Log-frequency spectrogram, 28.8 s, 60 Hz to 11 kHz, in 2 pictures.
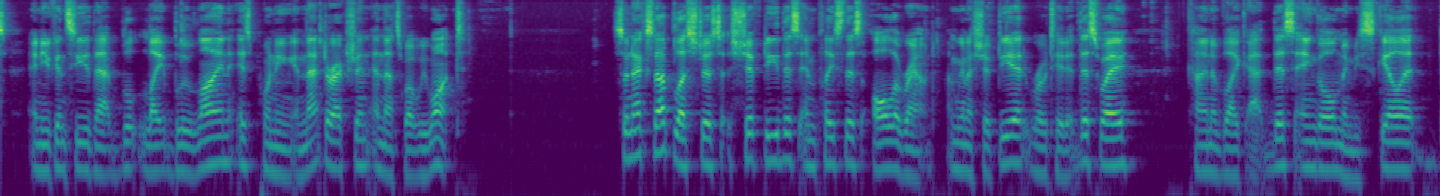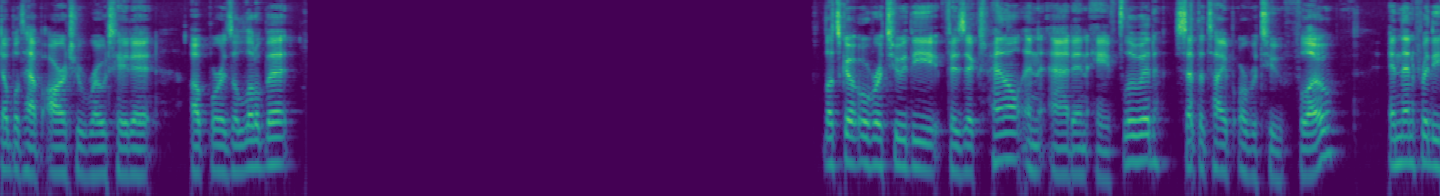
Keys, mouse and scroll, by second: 1.4 scroll down 3, 1.7-2.9 middle drag, 2.9 scroll down 2, 3.1-4.5 middle drag, 4.5 KP_7, 5.2-5.7 scroll up 6, 5.7 g, 6.6-7.6 shift+middle drag, 7.6-8.9 scroll down 5, 8.9-9.3 scroll up 3, 9.3-14.0 typing, 17.3-18.6 typing, 19.0 scroll down 3, 19.2 Tab, 19.4 scroll up 4, 19.5 Tab, 19.7-22.2 typing, 22.5-23.7 scroll up 8, 25.5-28.8 drag.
